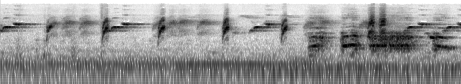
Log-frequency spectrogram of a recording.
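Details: Sooty-headed bulbul in fighter-style song: repeated rising, whistled chirps about once per second over steady background hum and noise, ending in a harsher, rougher burst.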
